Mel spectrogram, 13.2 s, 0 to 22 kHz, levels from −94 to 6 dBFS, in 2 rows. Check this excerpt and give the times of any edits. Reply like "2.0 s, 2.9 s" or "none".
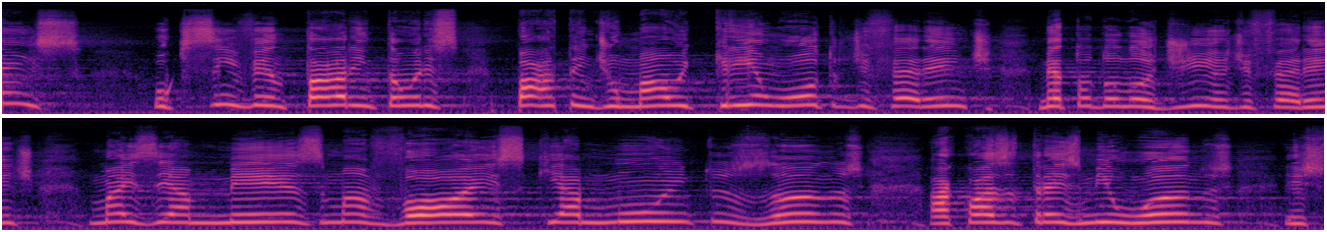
none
